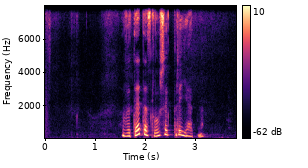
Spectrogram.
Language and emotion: Russian, positive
